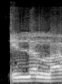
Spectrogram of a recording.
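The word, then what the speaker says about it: إلا الله: ইল্লাল্লাহ বলে ইল্লাল্লাহ। লাম মোটা হবে। আল্লাহ শব্দের ডানে জবর এবং পেশ থাকলে লাম মোটা করে পড়তে হয়।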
